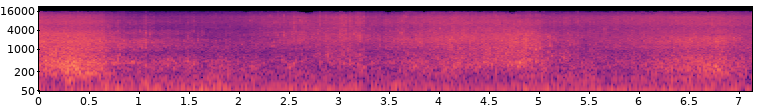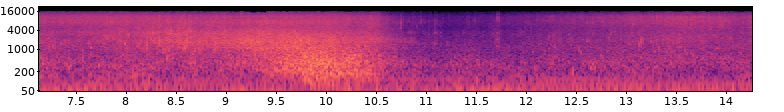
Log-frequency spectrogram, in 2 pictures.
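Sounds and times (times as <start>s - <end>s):
ocean waves surging and washing: 0.0s - 14.2s.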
